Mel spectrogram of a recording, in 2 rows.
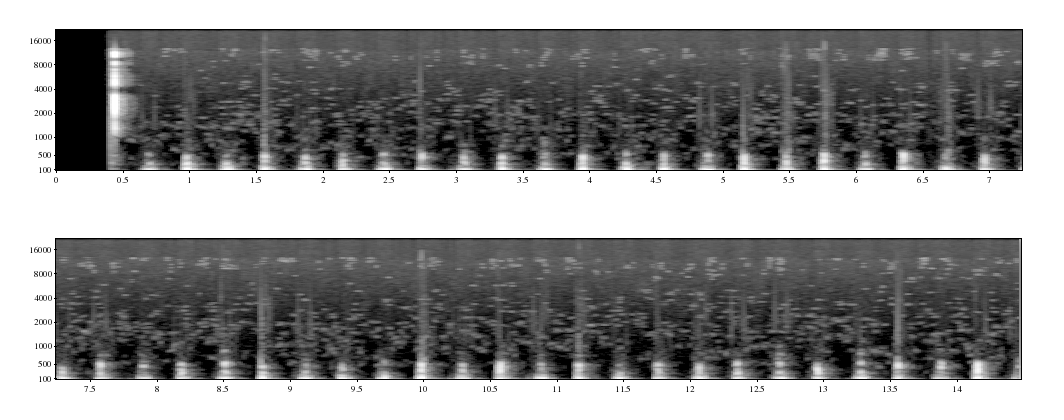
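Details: Own heartbeat recorded after eating in a different posture from usual, edited to cut noise: steady, regular heartbeat at about 100 a minute with clear low thumps and no added sounds, normal heart sounds.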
